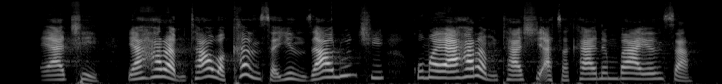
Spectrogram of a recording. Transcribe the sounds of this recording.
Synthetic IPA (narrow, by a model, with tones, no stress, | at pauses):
a˨jaː˦t͡ʃeː˦˨ | jaː˦ɦa˦ɾɐ˨mtaː˦wa˨kʰɐ˦˨nsa˨jɪ˦˨nzaː˦lʊ˦nt͡ʃiː˦ | kʷʊ˦ma˦jaː˦ɦa˦ɾɐ˨mtaː˨ʃi˦ʔa˨sɐ˨kʰaː˦nɪ˦mbaː˦jɐ˦nsa̰˨ʔ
